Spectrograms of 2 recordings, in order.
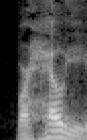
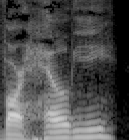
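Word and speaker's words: Várhelyi: European Commissioner for Neighborhood and Enlargement, Oliver Varhelyi, if I'm pronouncing that correctly, told Foreign Minister Eli Cohen in Brussels today, this morning.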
